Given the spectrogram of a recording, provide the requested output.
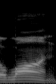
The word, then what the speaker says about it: ln: to calling it The Lawn the natural logarithm and so the pronunciation is like the grassy lawn in front of your house so that's G of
